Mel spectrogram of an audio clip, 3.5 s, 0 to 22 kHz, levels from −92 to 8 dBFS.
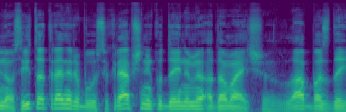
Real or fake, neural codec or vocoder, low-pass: real; none; 19.8 kHz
